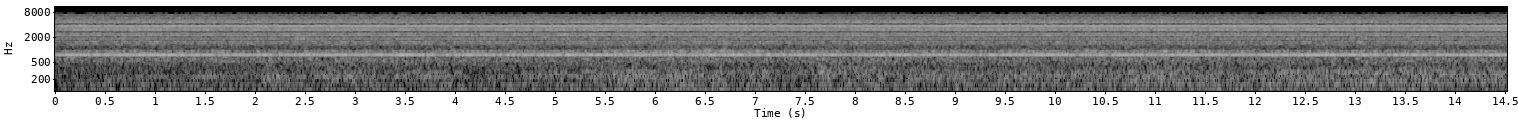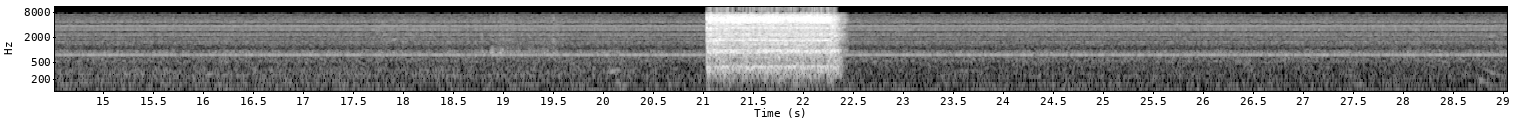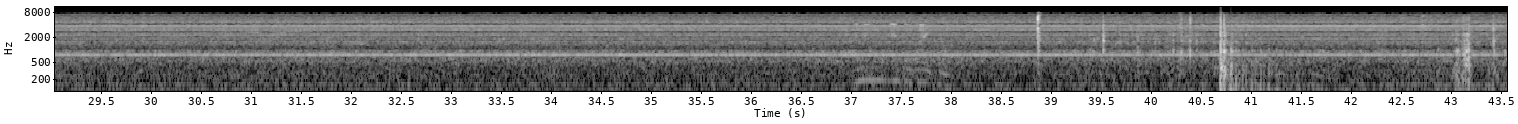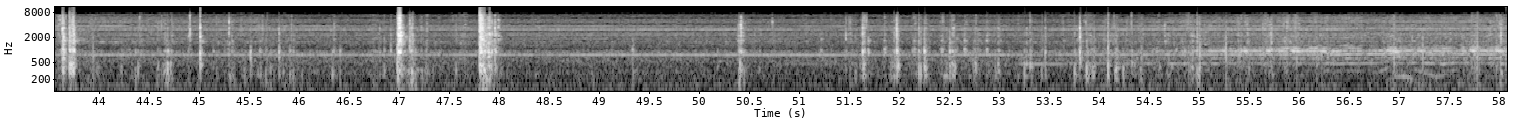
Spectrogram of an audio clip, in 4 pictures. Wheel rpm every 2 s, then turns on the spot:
0, 0, 0, 0, 0, 0, 0, 0, 0, 0, 100, 30, 0, 0, 0, 0, 0, 0, 0, 0, 0, 0, 0, 0, 0, 0, 0, 0, 0.
none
